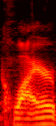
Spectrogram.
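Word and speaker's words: coir: I think it's pronounced coconut choir but man it really just doesn't not come off the the tongue very nice.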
